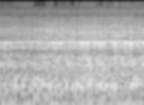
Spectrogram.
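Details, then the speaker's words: Customer car at idle, mechanic suspects timing chain: fast, light metallic chatter rides steadily over the idle without changing speed, the chain bouncing around inside and making the noise. "that's the chain bouncing around in there making all that noise. Sounds pretty cool, eh?"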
